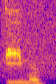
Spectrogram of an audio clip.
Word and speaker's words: Emer: we pronounce it today Emer but the m is pronounced like a v in the middle of a word so it's heavier or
